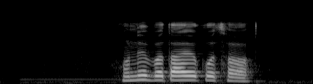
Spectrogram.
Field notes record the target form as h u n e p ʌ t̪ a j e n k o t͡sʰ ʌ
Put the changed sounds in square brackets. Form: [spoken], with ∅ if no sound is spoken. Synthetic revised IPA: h u n e [b] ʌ t̪ a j e [∅] k o t͡sʰ ʌ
